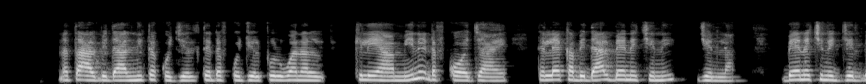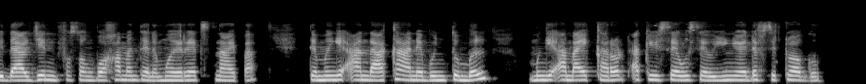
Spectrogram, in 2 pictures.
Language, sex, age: Wolof, female, 18-24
